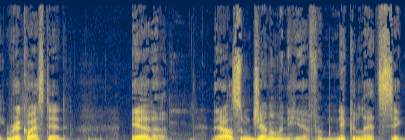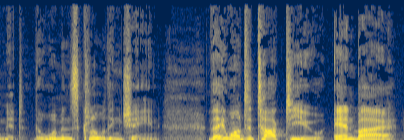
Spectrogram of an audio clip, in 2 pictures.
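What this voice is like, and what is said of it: Put-on Southern American accent. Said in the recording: “I will do it with a southern accent.”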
